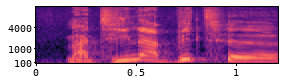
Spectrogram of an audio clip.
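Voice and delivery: high, half-laughing mock scolding tone. Imitating the mother's reply to Martina, mock-scolding, half laughing. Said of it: "Schon mit einem schimpfenden Ton, aber auch irgendwie lachend. Eher so".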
